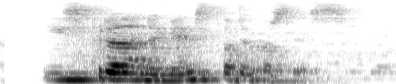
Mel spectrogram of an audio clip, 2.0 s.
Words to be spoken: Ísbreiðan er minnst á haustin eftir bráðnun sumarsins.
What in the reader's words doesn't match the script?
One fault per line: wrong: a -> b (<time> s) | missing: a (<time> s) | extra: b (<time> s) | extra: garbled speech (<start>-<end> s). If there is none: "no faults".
missing: haustin eftir bráðnun (1.2 s)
